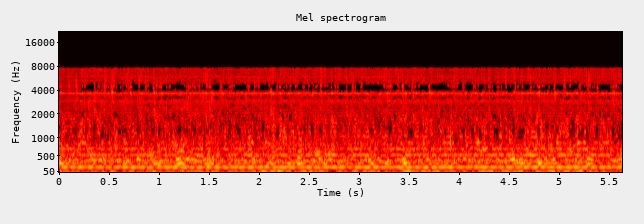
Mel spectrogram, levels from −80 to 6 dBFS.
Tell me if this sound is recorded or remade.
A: remade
